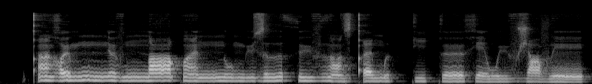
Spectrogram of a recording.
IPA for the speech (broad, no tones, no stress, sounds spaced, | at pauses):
qʼ æ̃ ʁ ø m nː ø v nː ɑ qʷ æ̃ nː u m y z ɯ θ y v ð ɑ̃ z qʼ i m ɯ kː i k ø x e w y v ʒ ɑ v ẽ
